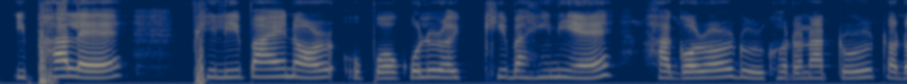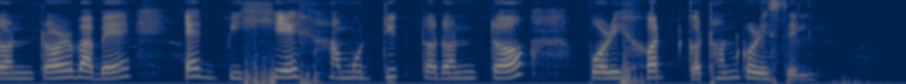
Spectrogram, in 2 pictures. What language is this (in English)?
Assamese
